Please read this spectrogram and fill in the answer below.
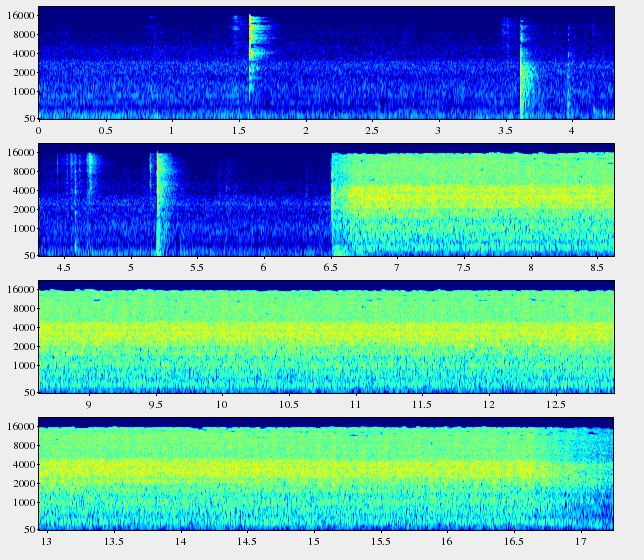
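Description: A few light clicks and knocks, then about six seconds in a countertop blender with a glass jar switches on and runs steadily for about ten seconds, blending a milk mixture to thicken it into sweetened condensed milk, before cutting off just before the end.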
